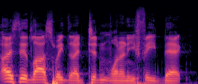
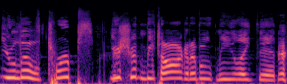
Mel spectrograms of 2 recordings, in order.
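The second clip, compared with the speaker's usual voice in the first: very high, shrill put-on voice held throughout. Retelling a voicemail left from the car: Jordan Peterson voice. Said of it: "couldn't drop the Jordan Peterson voice".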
